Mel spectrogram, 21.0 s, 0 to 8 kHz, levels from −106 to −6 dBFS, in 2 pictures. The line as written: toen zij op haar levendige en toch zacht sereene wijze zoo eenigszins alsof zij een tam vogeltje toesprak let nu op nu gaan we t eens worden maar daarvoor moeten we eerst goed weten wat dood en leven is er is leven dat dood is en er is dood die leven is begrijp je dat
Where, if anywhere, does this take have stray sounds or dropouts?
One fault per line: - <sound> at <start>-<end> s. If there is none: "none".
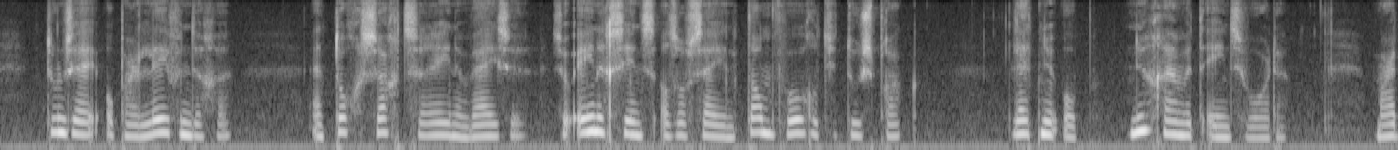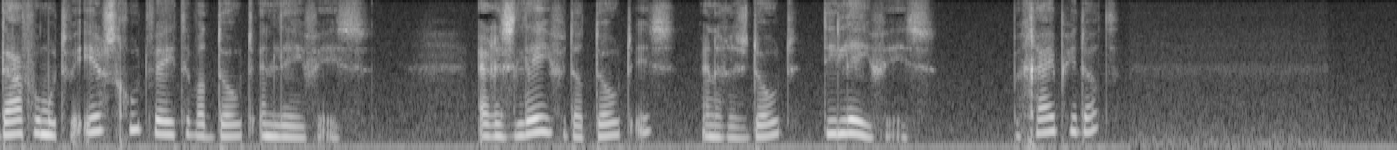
none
